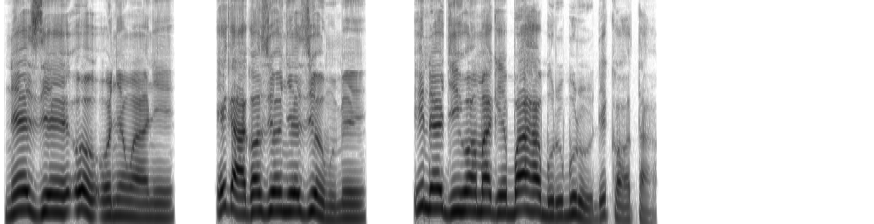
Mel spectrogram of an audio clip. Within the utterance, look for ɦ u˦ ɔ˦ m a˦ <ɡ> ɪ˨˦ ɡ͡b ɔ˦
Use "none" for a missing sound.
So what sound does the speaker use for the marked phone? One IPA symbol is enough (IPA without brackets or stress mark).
ɡ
